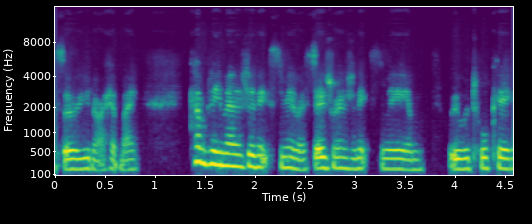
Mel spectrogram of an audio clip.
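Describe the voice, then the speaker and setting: A woman at a medium pitch and a very fast pace, with fairly even intonation. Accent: New Zealand. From New Zealand. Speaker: stage manager. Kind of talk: panel discussion.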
